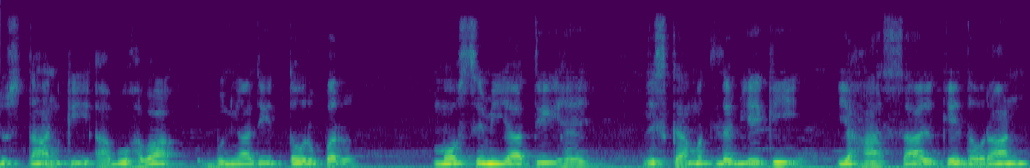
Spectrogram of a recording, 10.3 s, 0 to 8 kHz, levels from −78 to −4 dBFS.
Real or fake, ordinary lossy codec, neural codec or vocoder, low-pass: real; none; none; 7.2 kHz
